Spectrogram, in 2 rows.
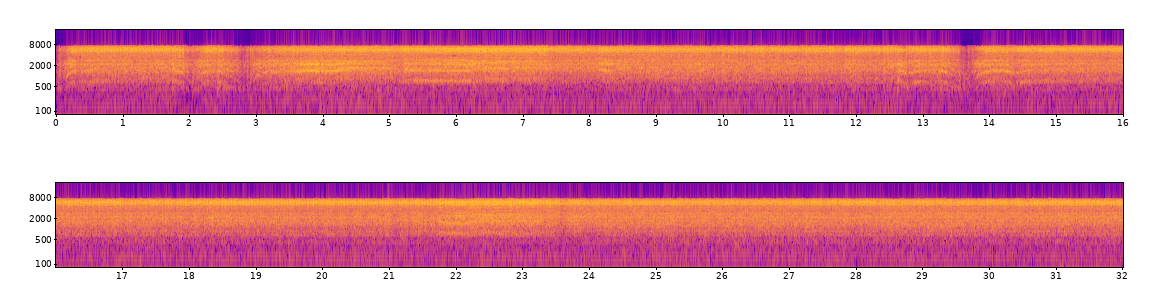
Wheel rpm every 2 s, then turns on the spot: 110, 90, 210, 230, 230, 230, 170, 170, 230, 230, 230, 230, 230, 230, 230, 230.
none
